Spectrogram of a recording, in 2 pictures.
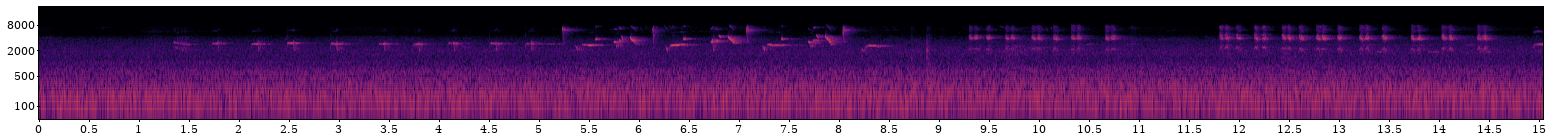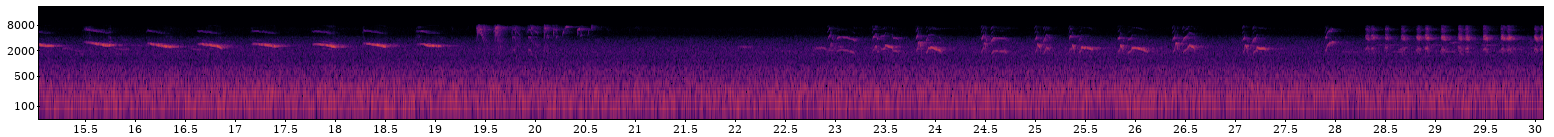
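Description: Birds singing and calling in the treetops: runs of short repeated chirps and quick slurred whistles in clusters, with brief pauses, over a steady low background rush.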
